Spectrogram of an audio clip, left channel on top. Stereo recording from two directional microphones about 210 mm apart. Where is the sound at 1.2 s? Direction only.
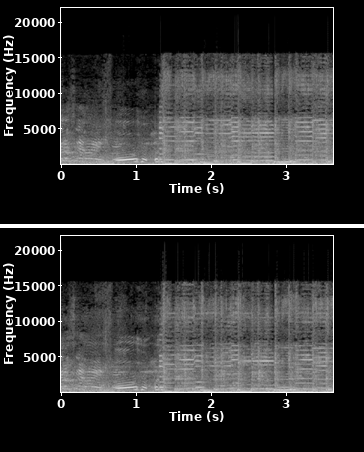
40° left (ahead or behind).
